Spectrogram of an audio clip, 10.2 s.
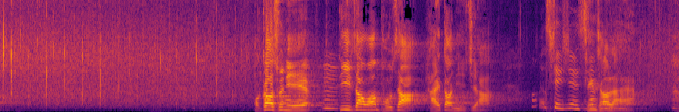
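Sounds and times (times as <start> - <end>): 
crowd applauding: 0.0 - 4.0
speech: 3.8 - 7.5, 8.2 - 10.1.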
